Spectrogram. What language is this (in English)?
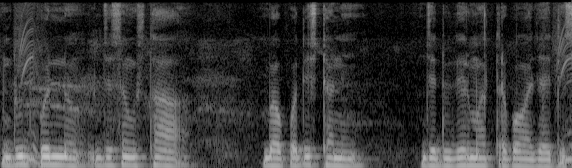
Bangla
